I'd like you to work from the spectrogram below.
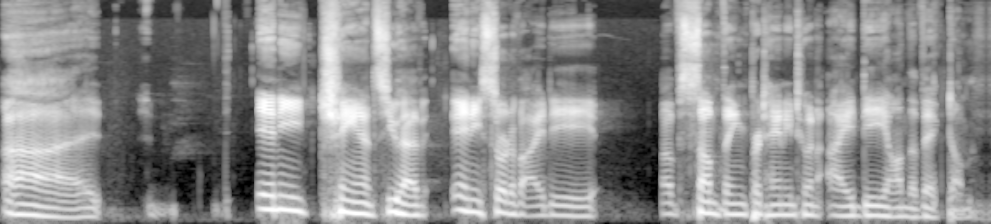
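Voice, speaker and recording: A man's voice: medium pitch, normal speed, a bit bright, clean tone, no echo, clean studio sound. A man playing a tabletop game, chatting and improvising casually in an informal, bantering way. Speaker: tabletop player. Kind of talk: casual improvised roleplay chat.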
